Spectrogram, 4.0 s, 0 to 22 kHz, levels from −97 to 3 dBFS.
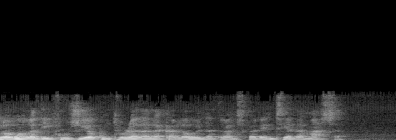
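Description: Nothing here needs fixing: it's just speech carried over a Bluetooth mSBC headset link, so the top end stops at around 7.7 kHz, as that wideband codec is built to do.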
